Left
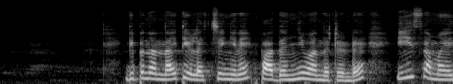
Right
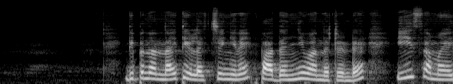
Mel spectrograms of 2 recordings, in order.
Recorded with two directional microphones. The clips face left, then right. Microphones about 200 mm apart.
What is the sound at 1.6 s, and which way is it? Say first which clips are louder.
A woman's voice: right 3 dB; 35° right (ahead or behind).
